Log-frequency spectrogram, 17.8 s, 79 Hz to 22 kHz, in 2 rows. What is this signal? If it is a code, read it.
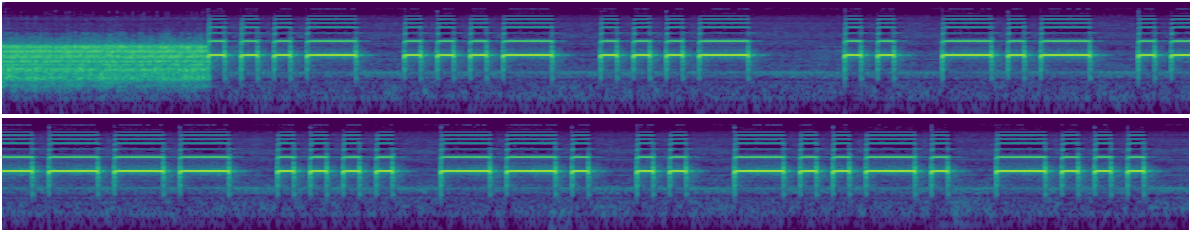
Morse code, heard as a keyed tone, about 10 wpm, 1550 Hz. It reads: VVV IK1HGI/B
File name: ik1hgi / utiliti / ik1hgi-qrss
